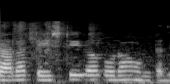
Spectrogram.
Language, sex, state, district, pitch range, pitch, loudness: Telugu, female, Andhra Pradesh, Krishna, 200-210 Hz, 205 Hz, -18 LUFS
